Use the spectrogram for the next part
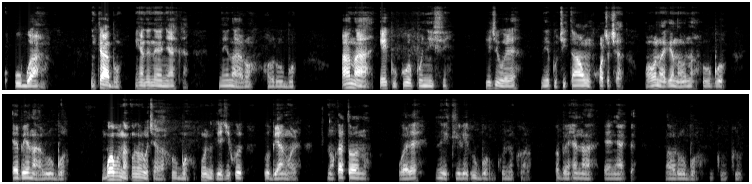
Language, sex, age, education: Igbo, male, 30-45, tertiary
